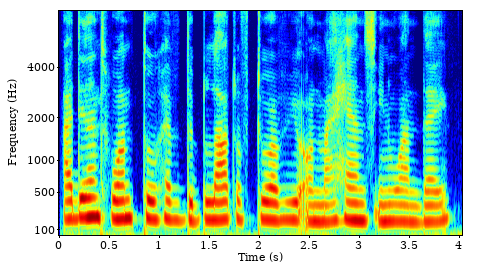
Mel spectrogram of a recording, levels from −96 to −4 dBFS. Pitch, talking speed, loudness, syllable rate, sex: 185 Hz, 255 wpm, -16 LUFS, 4.7 syllables/s, female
